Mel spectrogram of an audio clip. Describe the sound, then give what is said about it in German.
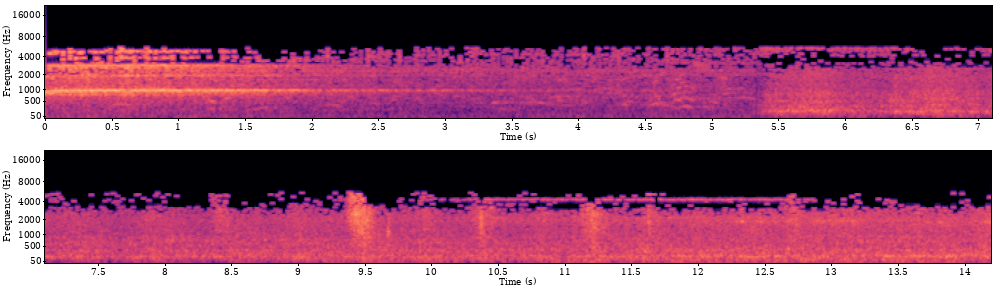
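A steady tone fades, then after a short lull a train departing from a station starts rolling with a sudden rumble. Wheel clatter and intermittent clicks continue loudly until the end. “Bitte einsteigen und die Türen schließen. Der Zug fährt ab.”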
